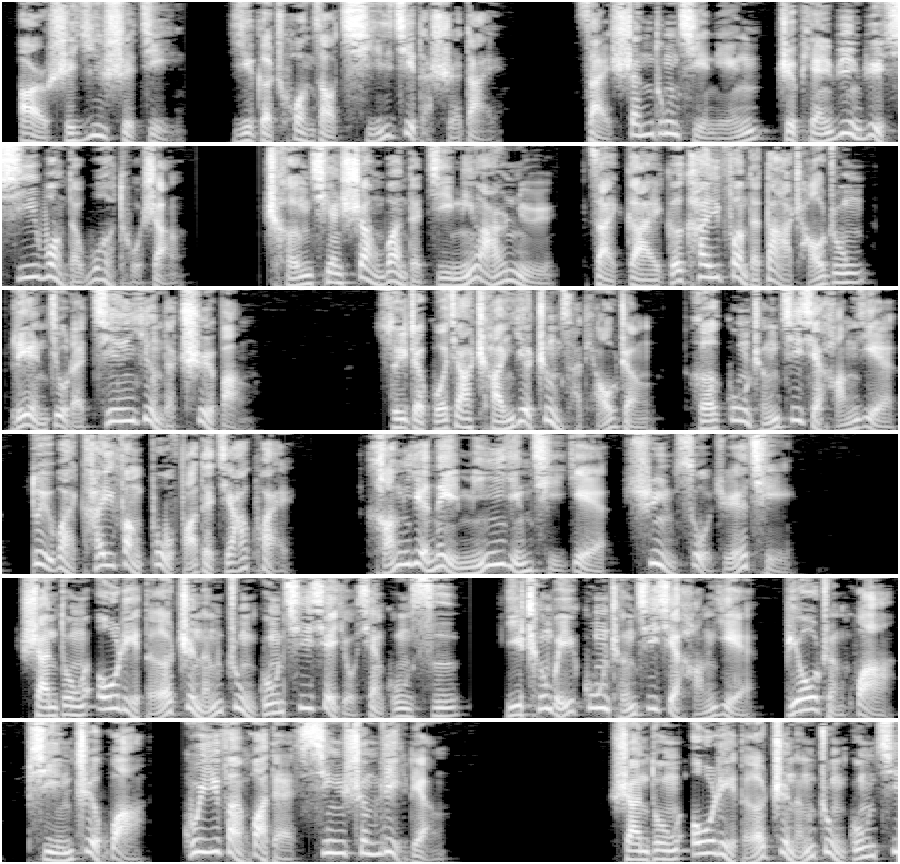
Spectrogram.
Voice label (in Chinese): 男 企业, 配音; 蓝图影视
